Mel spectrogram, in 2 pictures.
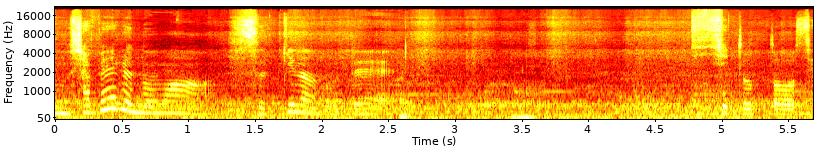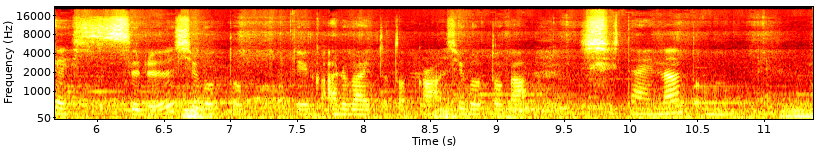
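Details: Stuttering in a young female student working at a café staffed by young people who stutter; stuttering worsened around the summer of her second year of middle school.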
